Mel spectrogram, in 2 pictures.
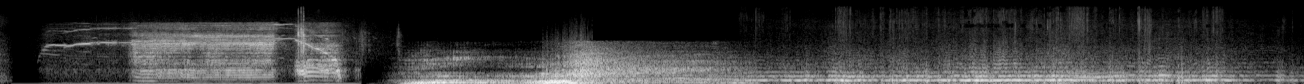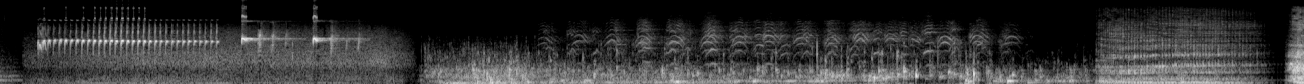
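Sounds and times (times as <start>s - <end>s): honeybees buzzing: 7.2s - 14.0s
short high chirps: 13.4s - 16.7s.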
